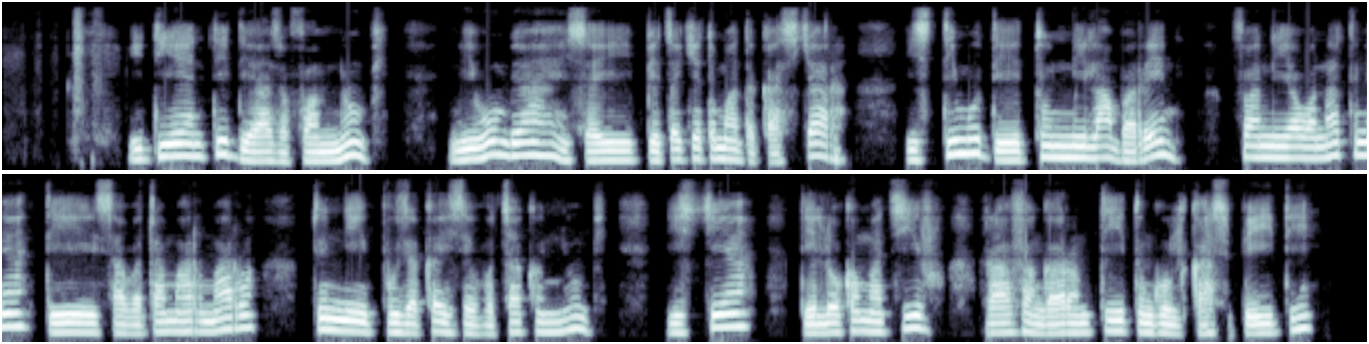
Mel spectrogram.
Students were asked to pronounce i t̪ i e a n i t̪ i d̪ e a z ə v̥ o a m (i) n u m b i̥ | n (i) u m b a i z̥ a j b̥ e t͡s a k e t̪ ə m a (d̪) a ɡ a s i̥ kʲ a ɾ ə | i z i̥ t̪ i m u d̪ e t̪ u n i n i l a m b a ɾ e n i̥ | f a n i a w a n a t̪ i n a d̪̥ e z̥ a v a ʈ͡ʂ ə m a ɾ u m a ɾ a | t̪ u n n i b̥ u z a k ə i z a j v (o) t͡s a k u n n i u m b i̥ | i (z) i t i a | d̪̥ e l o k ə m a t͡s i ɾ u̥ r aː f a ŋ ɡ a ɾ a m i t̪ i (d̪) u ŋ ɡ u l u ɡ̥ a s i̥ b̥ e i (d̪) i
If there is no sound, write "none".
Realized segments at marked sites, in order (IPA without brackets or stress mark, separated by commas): i, i, d̪, o, z, t̪, t̪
